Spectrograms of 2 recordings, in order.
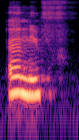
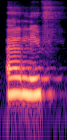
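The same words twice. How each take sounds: Both takes have the same delivery.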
